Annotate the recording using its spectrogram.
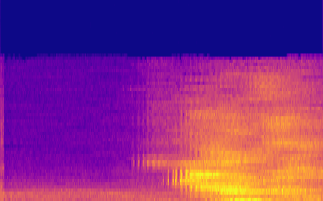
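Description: Water splashing and sloshing in a saltwater aquarium as a hand moves through it, heard slowed down. It is faint at first, then swells into a louder, fluttering wash about two seconds in.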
